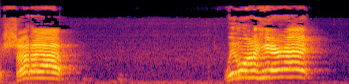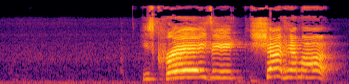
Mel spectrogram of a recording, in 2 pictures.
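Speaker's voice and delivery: loud, high furious yelling from the crowd; angry crowd shouting. Retold or imitated. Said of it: "These people of love began to shout like that".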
